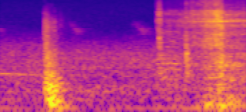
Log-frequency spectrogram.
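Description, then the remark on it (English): Mrs. Frankenstein's car engine starts at the curb with a short burst of noise, then revs up into a rising, steady rush as the vehicle pulls away. No voices are heard. “As the vehicle pulls away, the view glides over to Victor.”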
